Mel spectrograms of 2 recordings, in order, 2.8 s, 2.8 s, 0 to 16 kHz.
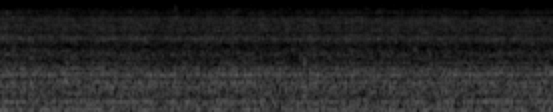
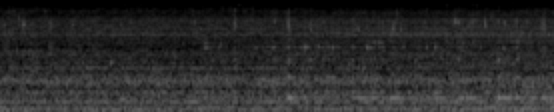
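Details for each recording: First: PSK-100 protein skimmer on a saltwater aquarium, hooked up an hour earlier and still breaking in: soft, steady hiss of water and air with heavy bubbling and slight gurgling, no knocks or rattles; running quietly and normally. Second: PSK 100 protein skimmer on a saltwater tank, hooked up an hour earlier and breaking in: soft irregular watery gurgle over a faint pump hum; owner assumes it needs air brought in.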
